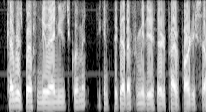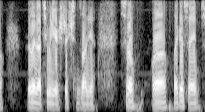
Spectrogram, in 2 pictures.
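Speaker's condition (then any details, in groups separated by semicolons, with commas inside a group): No condition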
